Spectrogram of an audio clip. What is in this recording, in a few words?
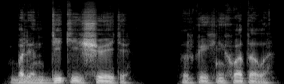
mutter, voice; Escape from Tarkov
